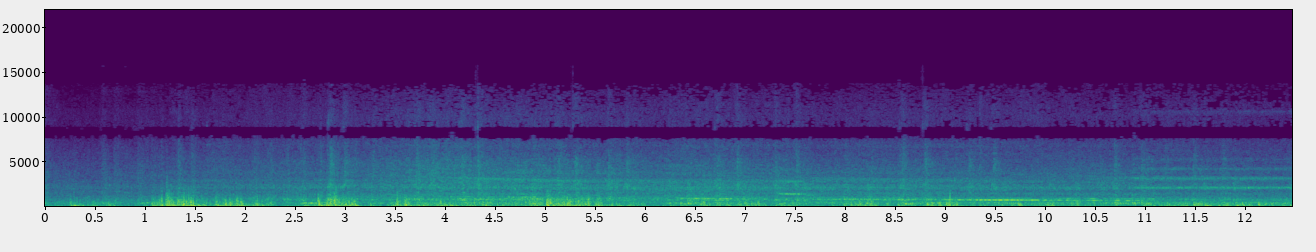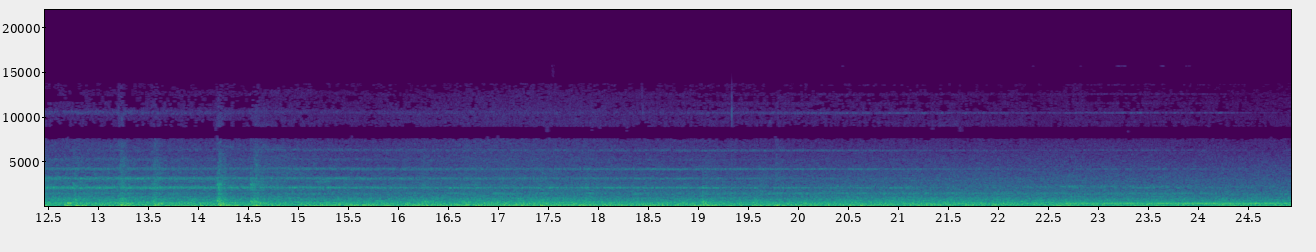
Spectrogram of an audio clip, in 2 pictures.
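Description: Keisei 3000-series electric commuter train pulling into a station. Its wheels clack over the points at first, then a whine falls in pitch as it brakes. Steady high-pitched tones ring on as it slows to a stop, and a lower steady hum starts near the end.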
